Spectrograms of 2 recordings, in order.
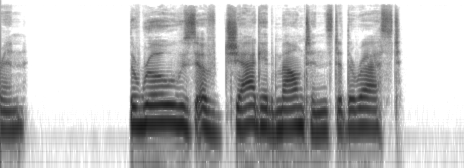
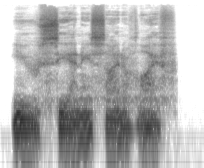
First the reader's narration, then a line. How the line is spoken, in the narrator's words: He asked softly, finally breaking the silence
